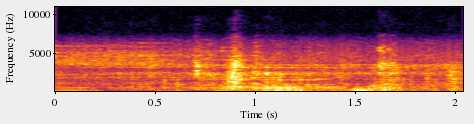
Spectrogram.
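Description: Wind buffeting the microphone: a low rushing noise that swells and falls in gusts.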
